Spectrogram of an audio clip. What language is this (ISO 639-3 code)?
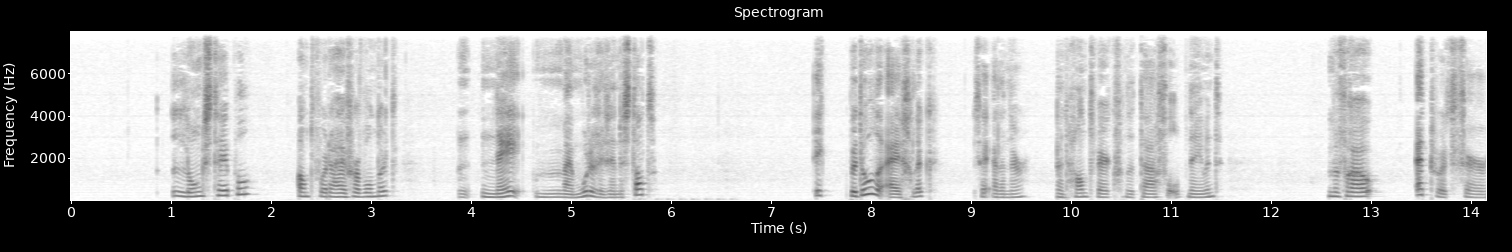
nld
